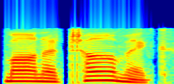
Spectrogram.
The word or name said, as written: monatomic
